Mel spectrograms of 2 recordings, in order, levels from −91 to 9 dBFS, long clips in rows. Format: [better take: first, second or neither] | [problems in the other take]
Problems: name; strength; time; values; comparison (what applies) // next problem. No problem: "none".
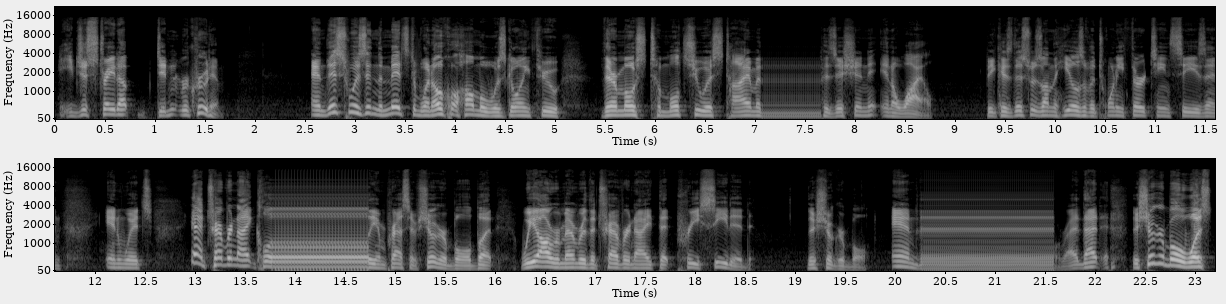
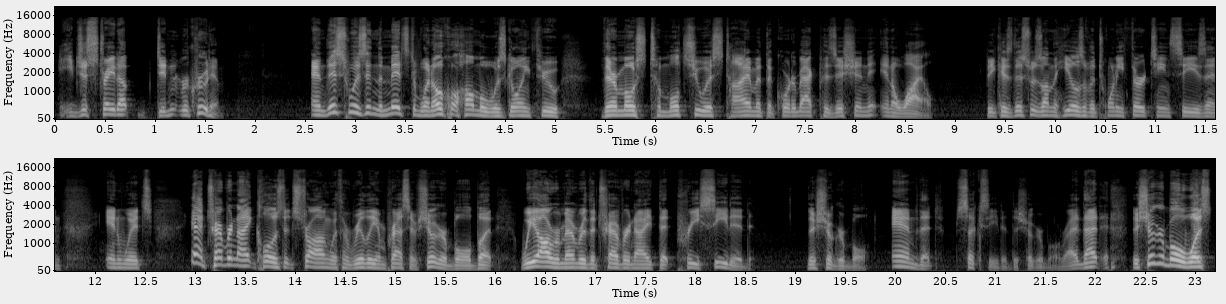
second | audio freezing; at 7 s for 0.5 s, at 14 s for 1 s and at 20 s for 1.5 s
